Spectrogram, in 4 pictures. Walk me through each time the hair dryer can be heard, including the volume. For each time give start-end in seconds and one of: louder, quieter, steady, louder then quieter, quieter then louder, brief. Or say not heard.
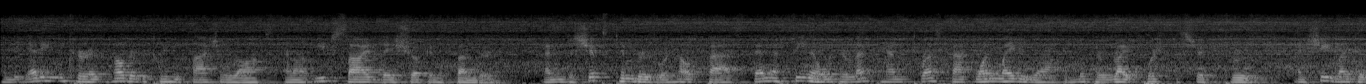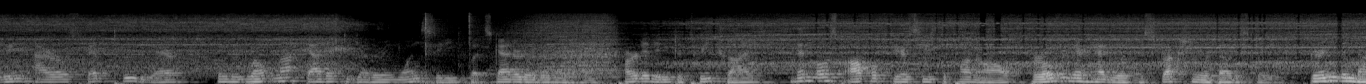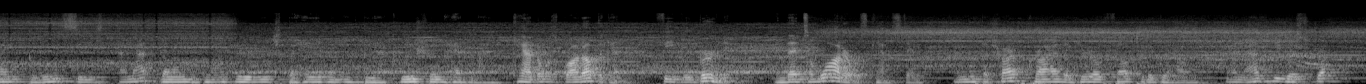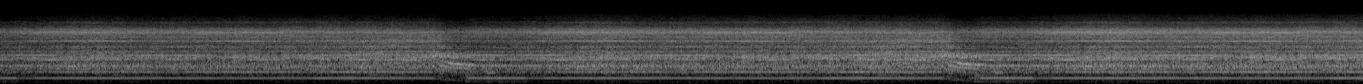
0.0-54.5 louder.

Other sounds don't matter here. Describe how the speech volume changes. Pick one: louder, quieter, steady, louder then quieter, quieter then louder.
louder.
